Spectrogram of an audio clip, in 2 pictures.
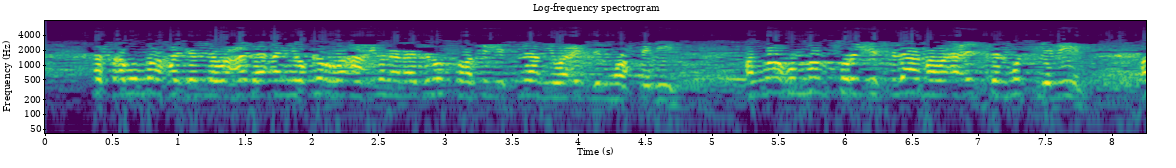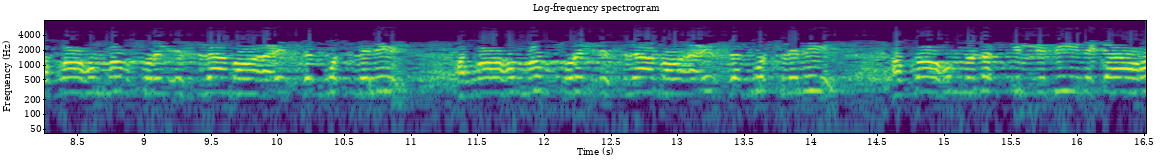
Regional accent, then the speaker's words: Egypt; بلدنا مصر

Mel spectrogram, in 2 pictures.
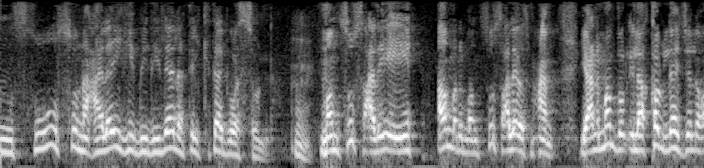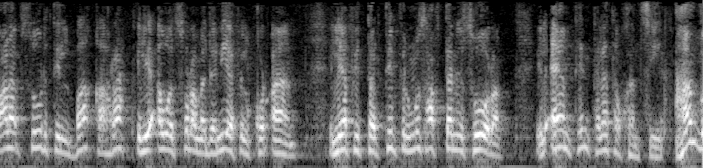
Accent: Egypt; أنا كنت متفرغ للرد على الطابور الخامس عندنا في مصر

